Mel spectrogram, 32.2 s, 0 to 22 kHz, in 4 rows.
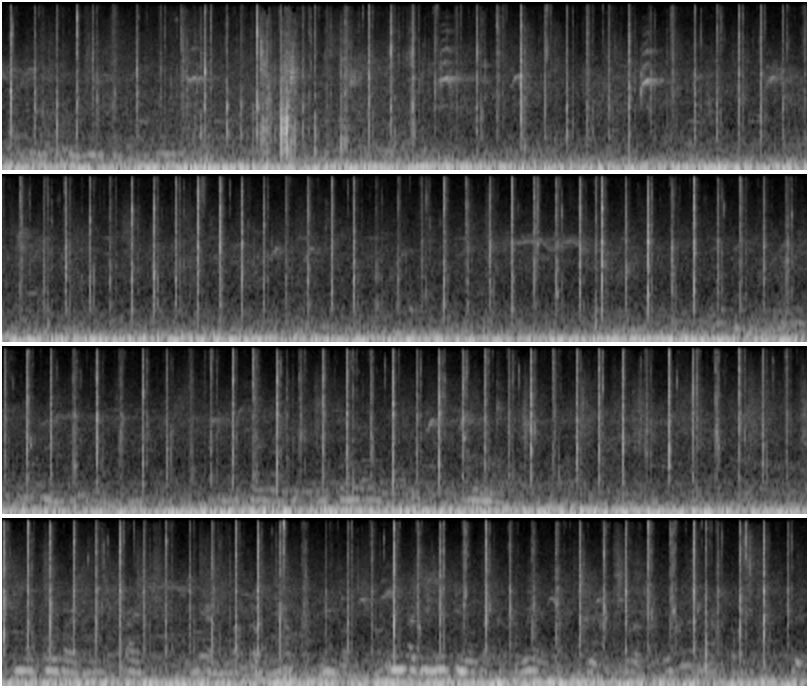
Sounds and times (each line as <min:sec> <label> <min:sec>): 0:00.0 water drop staccato 0:32.2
